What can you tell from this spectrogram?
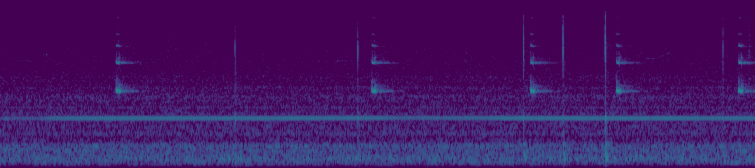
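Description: Stylus taps on a Schneider Electric Magelis touchscreen keypad, about nine of them, each giving a short high beep as a key is entered. A faint steady high whine runs underneath.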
